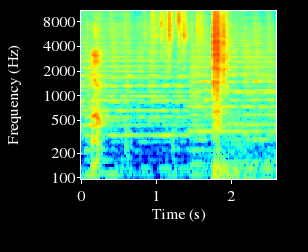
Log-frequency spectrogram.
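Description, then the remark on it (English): Two dice clatter on a table: a short knock, a few faint ticks of tumbling, then a louder sharp rattle as they land and settle showing a five and a four, over a low background hum. “And roll it. And then I roll.”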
